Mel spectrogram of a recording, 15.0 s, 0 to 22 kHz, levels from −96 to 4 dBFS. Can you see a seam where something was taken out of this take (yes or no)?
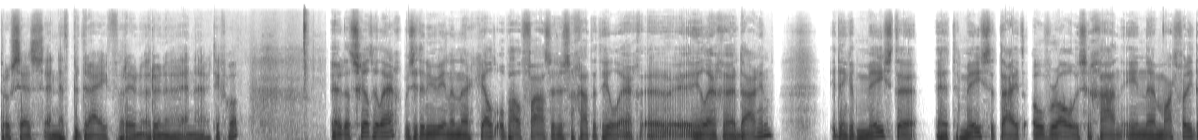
no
